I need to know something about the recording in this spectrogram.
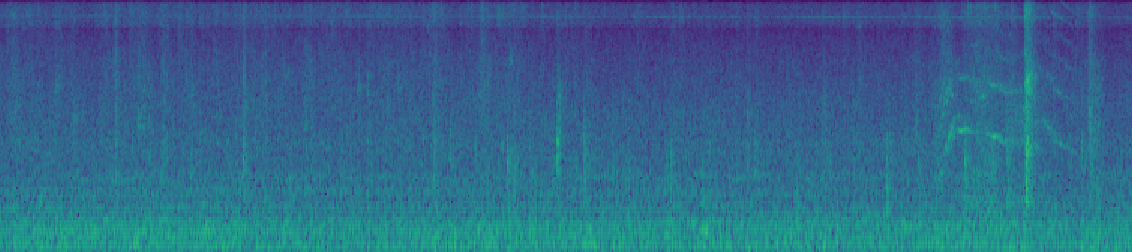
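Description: Indesit condenser tumble dryer running: a steady drum rumble and motor hum, with scattered light clicks from the tumbling load. Near the end a brief squeak is heard, followed by a sharp click.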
